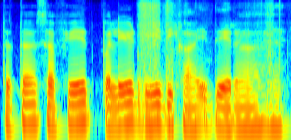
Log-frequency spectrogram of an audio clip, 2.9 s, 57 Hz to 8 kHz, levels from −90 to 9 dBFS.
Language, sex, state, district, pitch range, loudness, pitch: Hindi, male, Jharkhand, Ranchi, 90-100 Hz, -16 LUFS, 95 Hz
